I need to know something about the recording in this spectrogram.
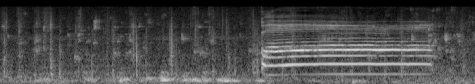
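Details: Cat indoors in a cat room in Japan, among a rescued red tabby and white male kitten named Miel and another cat: one drawn-out harmonic meow lasting nearly two seconds over low room noise and faint rustling.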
